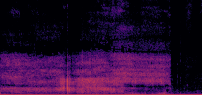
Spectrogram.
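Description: Liquid glue squeezed from a soft plastic squeeze bottle in a line across a paper page: a faint, steady hiss that stops shortly before the end.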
